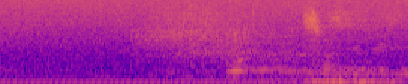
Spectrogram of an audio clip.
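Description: Quiet room tone, then faint, soft conversational speech starting about halfway through, with a brief low thump near the end.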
